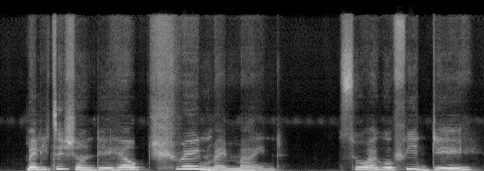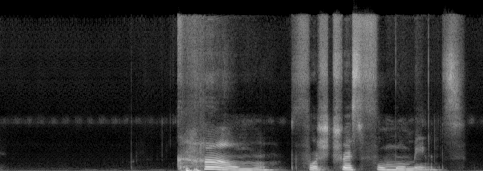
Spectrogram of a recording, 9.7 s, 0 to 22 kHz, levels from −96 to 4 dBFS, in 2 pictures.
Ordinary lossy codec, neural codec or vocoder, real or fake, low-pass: none; autoencoder, 48 kHz, 128 numbers a frame, DAC-VAE, trained on Japanese speech; fake; none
